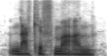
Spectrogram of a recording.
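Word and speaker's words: نقف معًا: Nakif Ma'an.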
